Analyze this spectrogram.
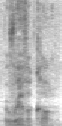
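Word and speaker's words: Revachol: rev a call also he's pronouncing reversal differently than everyone else he pronounces rivercon yeah okay unlike other people uh is this your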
